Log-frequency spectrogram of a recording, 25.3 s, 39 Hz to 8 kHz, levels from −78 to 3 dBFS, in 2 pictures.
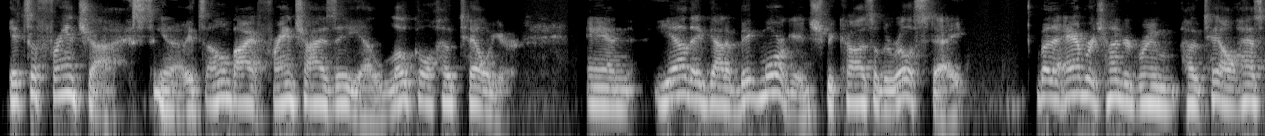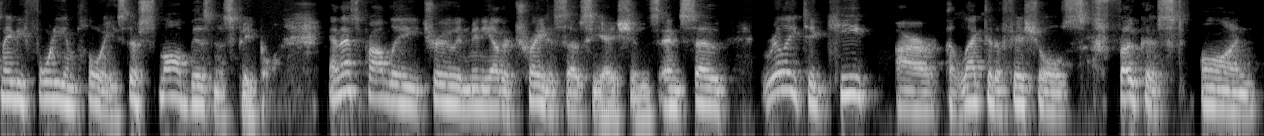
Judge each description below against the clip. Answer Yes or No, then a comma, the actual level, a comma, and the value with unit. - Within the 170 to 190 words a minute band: No, average, 140 wpm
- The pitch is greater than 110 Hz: Yes, medium, 140 Hz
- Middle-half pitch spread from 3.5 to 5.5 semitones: Yes, average, 5.0 semitones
